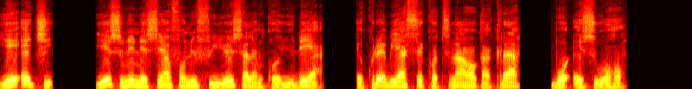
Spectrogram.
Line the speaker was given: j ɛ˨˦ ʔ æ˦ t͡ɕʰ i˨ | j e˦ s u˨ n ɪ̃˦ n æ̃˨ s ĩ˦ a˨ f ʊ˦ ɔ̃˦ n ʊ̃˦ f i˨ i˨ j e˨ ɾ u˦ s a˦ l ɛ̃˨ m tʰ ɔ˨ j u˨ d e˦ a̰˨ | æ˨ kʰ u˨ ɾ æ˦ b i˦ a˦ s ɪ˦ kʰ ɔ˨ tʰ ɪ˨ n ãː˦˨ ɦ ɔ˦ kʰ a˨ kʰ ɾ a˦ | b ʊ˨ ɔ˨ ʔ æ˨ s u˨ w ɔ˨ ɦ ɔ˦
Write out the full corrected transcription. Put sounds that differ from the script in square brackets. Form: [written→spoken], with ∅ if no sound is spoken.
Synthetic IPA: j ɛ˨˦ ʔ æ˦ t͡ɕʰ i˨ | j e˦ s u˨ n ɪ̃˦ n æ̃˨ s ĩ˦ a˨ f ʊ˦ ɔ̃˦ n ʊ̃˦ f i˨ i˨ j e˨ ɾ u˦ s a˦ l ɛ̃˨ m [tʰ→kʰ] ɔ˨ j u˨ d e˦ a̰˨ | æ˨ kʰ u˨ ɾ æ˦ b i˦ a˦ s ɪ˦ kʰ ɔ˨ tʰ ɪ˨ n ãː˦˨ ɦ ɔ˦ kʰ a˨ kʰ ɾ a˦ | b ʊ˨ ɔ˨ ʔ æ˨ s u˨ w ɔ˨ ɦ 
